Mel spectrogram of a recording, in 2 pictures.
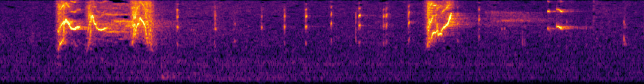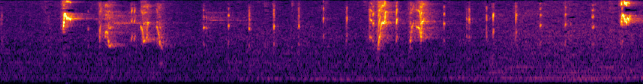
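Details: Lovebird in breeding condition chattering with sharp, shrill screeches in quick clusters, interspersed with softer rapid ticks, a lure sound meant to bring adult lovebirds into mating readiness quickly.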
